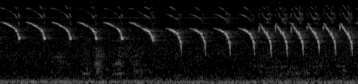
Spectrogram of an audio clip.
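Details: High, pure canary whistles in Belgian singing style, each note swooping down, repeated roughly four times a second and speeding up near the close.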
